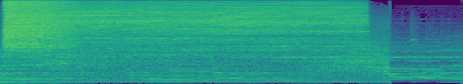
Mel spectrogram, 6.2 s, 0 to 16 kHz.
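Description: Air suspension on a Tesla Model 3 hissing as air flows through the valves to change ride height: a steady hiss that stops abruptly about five seconds in, over background music.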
